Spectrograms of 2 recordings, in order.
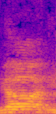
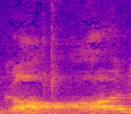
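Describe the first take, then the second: First: The word is said plainly, in an ordinary way. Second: The word is said in an affected, drawn-out way. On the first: This is the ordinary way to say it. "instead of saying God" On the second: The speaker wants to set himself apart from others. "he says God"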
